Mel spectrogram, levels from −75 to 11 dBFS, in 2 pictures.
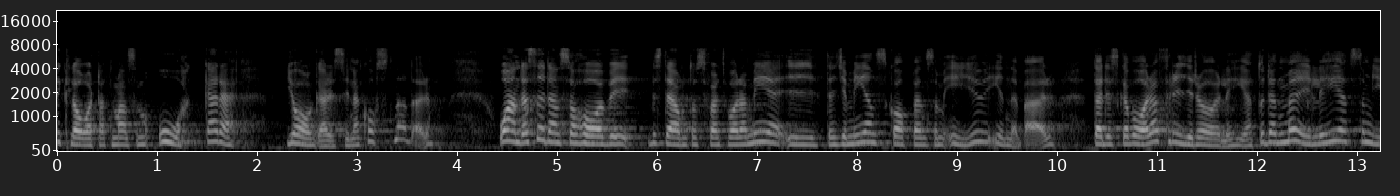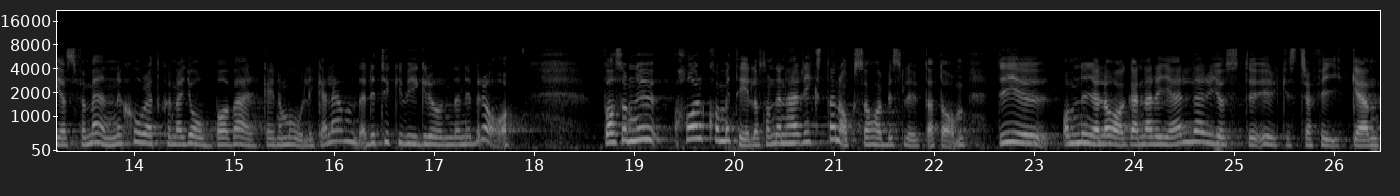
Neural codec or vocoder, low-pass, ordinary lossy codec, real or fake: none; 7.2 kHz; none; real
